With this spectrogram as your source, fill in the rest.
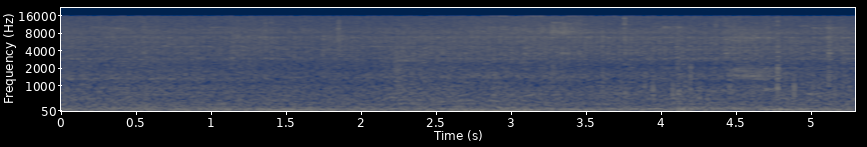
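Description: A car engine idles nearby with a low, steady rumble.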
